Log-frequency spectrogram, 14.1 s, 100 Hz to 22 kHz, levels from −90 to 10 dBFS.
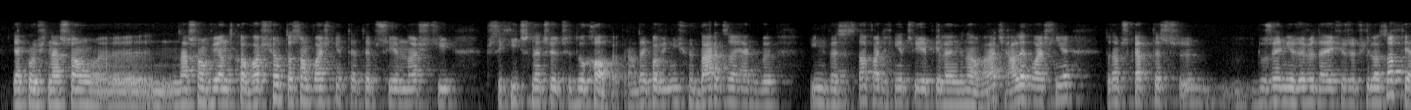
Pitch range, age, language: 135-155 Hz, 20-39, Polish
